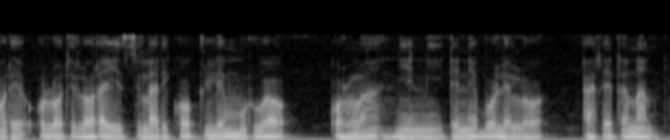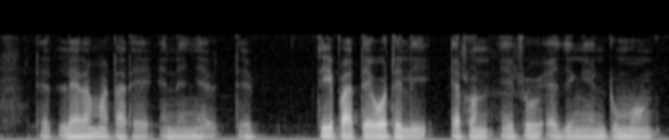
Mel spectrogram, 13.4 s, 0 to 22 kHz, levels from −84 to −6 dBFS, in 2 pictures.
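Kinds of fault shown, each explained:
Nothing faulty can be heard in this speech.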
